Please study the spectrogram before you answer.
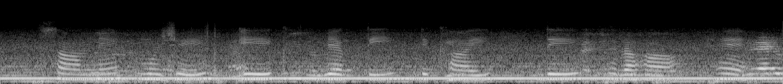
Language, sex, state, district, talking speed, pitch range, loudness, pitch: Hindi, female, Haryana, Rohtak, 60 wpm, 245-275 Hz, -12 LUFS, 260 Hz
